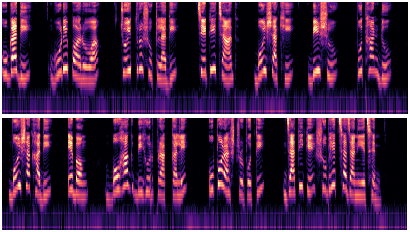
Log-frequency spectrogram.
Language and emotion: Bengali, neutral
